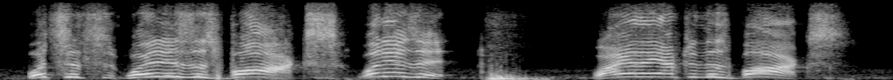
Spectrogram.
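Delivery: yelling in character voice. A player's character grabs a box and confronts a man, screaming in character. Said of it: "And I scream at the guy".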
